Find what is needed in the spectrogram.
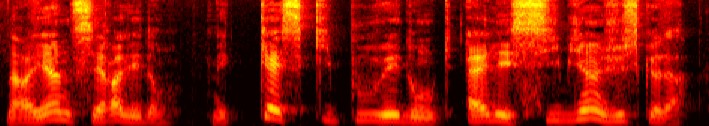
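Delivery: ordinary delivery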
